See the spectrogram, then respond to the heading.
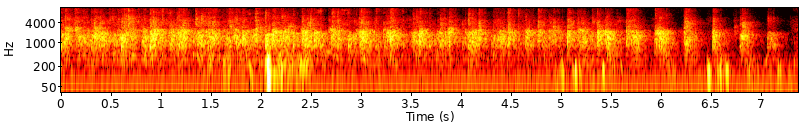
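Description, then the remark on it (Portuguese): A church audience applauds warmly to welcome a visiting missionary, dense overlapping clapping from many hands that holds steady for several seconds, without any voices. “que já pode aqui se encaminhar, que a igreja receba com uma calorosa salva de palmas.”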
